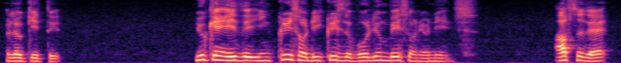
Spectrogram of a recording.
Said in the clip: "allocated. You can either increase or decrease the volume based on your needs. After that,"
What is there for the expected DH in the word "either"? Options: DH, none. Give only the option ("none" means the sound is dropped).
none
